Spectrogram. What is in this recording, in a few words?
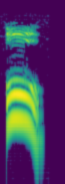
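"oo", Japanese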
